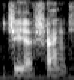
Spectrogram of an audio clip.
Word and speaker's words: Jia Zhangke: the director that you mentioned at the end gia Schanke is Schanke that's how I was told to pronounce it I saw a film of his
